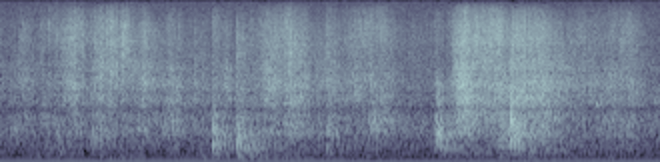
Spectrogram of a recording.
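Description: Scraping and shuffling of a caver crawling on his stomach over a gritty rock floor in a low bedding plane, in irregular rough bursts, the loudest about two seconds in and again just past the middle.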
